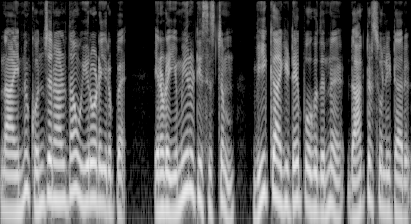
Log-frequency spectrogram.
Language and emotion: Tamil, sad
